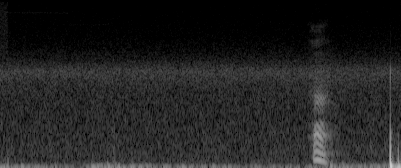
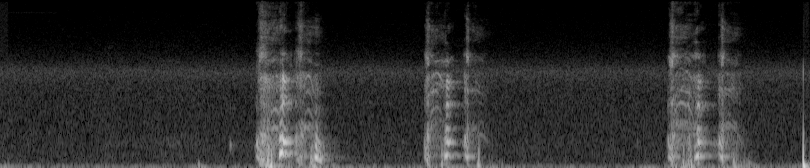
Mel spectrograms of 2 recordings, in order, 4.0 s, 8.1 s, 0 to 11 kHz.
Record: {
  "exhalation_length": "4.0 s",
  "exhalation_amplitude": 3729,
  "exhalation_signal_mean_std_ratio": 0.31,
  "three_cough_length": "8.1 s",
  "three_cough_amplitude": 6194,
  "three_cough_signal_mean_std_ratio": 0.33,
  "survey_phase": "alpha (2021-03-01 to 2021-08-12)",
  "age": "18-44",
  "gender": "Male",
  "wearing_mask": "No",
  "symptom_none": true,
  "smoker_status": "Never smoked",
  "respiratory_condition_asthma": false,
  "respiratory_condition_other": false,
  "recruitment_source": "REACT",
  "submission_delay": "2 days",
  "covid_test_result": "Negative",
  "covid_test_method": "RT-qPCR"
}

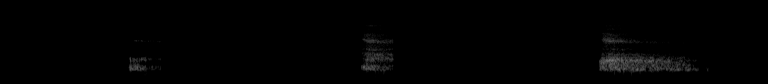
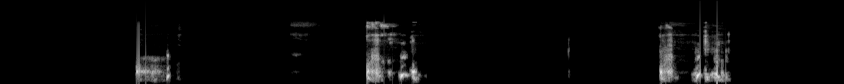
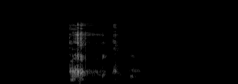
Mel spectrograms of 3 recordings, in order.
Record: {
  "exhalation_length": "7.7 s",
  "exhalation_amplitude": 852,
  "exhalation_signal_mean_std_ratio": 0.33,
  "three_cough_length": "8.4 s",
  "three_cough_amplitude": 27677,
  "three_cough_signal_mean_std_ratio": 0.24,
  "cough_length": "2.4 s",
  "cough_amplitude": 4253,
  "cough_signal_mean_std_ratio": 0.22,
  "survey_phase": "beta (2021-08-13 to 2022-03-07)",
  "age": "45-64",
  "gender": "Female",
  "wearing_mask": "No",
  "symptom_cough_any": true,
  "symptom_onset": "3 days",
  "smoker_status": "Prefer not to say",
  "respiratory_condition_asthma": false,
  "respiratory_condition_other": false,
  "recruitment_source": "Test and Trace",
  "submission_delay": "2 days",
  "covid_test_result": "Positive",
  "covid_test_method": "RT-qPCR",
  "covid_ct_value": 17.9,
  "covid_ct_gene": "ORF1ab gene",
  "covid_ct_mean": 18.6,
  "covid_viral_load": "810000 copies/ml",
  "covid_viral_load_category": "Low viral load (10K-1M copies/ml)"
}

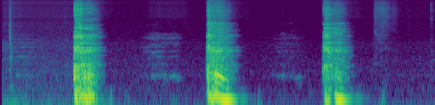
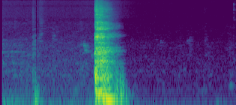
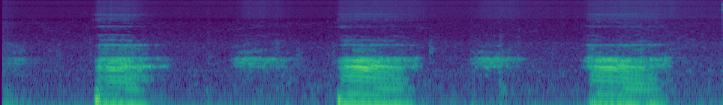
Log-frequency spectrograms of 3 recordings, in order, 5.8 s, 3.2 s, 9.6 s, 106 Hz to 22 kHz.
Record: {
  "three_cough_length": "5.8 s",
  "three_cough_amplitude": 32768,
  "three_cough_signal_mean_std_ratio": 0.35,
  "cough_length": "3.2 s",
  "cough_amplitude": 32768,
  "cough_signal_mean_std_ratio": 0.28,
  "exhalation_length": "9.6 s",
  "exhalation_amplitude": 8775,
  "exhalation_signal_mean_std_ratio": 0.53,
  "survey_phase": "beta (2021-08-13 to 2022-03-07)",
  "age": "18-44",
  "gender": "Male",
  "wearing_mask": "No",
  "symptom_none": true,
  "symptom_onset": "3 days",
  "smoker_status": "Never smoked",
  "respiratory_condition_asthma": false,
  "respiratory_condition_other": false,
  "recruitment_source": "REACT",
  "submission_delay": "8 days",
  "covid_test_result": "Negative",
  "covid_test_method": "RT-qPCR"
}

